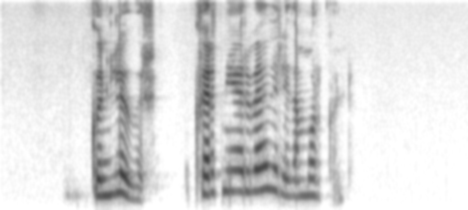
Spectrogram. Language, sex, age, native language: Icelandic, female, 30-39, Icelandic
